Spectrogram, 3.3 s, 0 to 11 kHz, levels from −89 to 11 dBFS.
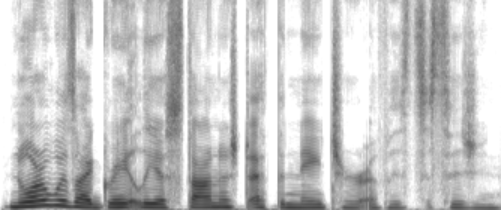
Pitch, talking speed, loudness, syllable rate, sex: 185 Hz, 195 wpm, -17 LUFS, 5.9 syllables/s, female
